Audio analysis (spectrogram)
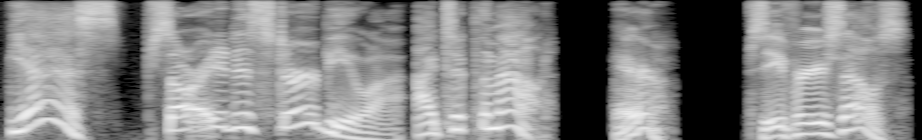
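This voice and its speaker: A man's voice: very high-pitched, wildly swooping pitch, normal speed, gravelly, a bit bright, no echo, clean studio sound, full character voice. A man playing a young video game fighter who is eerily polite and fervent, speaking in theatrical, formal phrases of morbid devotion. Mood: eerily cheerful. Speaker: voice actor. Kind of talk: dramatic video game character acting.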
